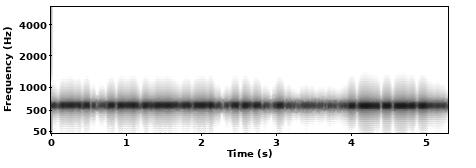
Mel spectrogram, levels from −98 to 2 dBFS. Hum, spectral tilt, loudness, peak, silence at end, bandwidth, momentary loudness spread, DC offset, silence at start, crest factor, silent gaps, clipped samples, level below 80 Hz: none; -8.5 dB/octave; -16 LUFS; -6 dBFS; 0 s; 0.7 kHz; 10 LU; under 0.1%; 0 s; 10 dB; none; under 0.1%; under -90 dBFS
